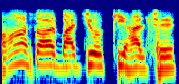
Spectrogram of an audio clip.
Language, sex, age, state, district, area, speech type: Maithili, male, 18-30, Bihar, Darbhanga, rural, conversation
